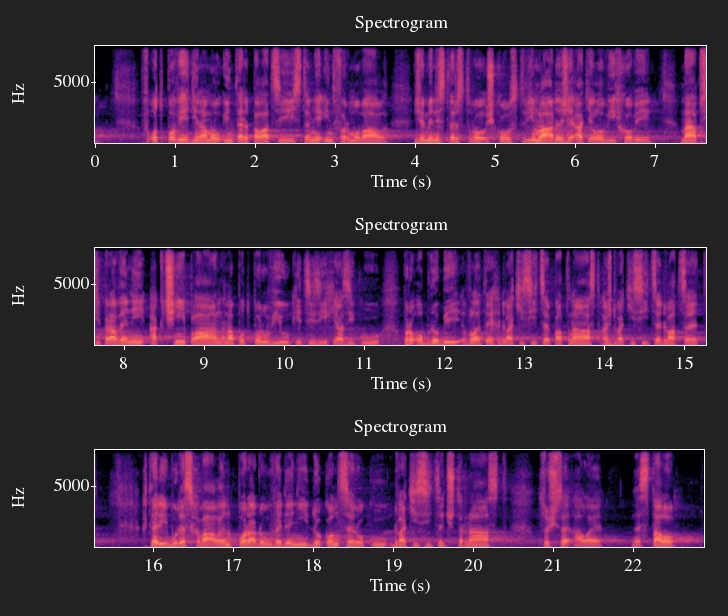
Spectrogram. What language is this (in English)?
Czech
